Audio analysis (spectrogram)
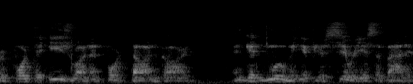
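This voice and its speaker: A man speaks in a put-on character voice at a fairly high pitch and a fairly quick pace. Background noise is clearly audible. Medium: video game. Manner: gruff, blunt.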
